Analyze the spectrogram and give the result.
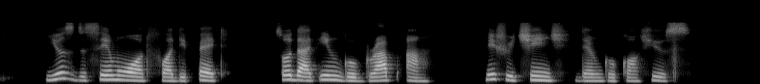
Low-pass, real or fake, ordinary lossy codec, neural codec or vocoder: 7.2 kHz; fake; none; codec, 24 kHz, 0.9 kbps, WavTokenizer, large speech release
